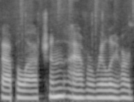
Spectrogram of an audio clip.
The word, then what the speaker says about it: Appalachian: Okay, well, I'm working on my pigeon, so I went hiking on the, I pronounce it Appalachian, but my understanding is that it's actually pronounced Appalachian.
